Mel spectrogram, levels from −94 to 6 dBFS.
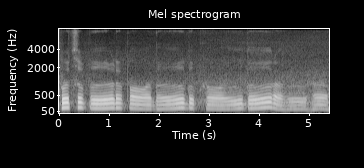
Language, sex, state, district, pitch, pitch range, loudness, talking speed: Hindi, male, Madhya Pradesh, Umaria, 110 Hz, 100-120 Hz, -17 LUFS, 80 wpm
